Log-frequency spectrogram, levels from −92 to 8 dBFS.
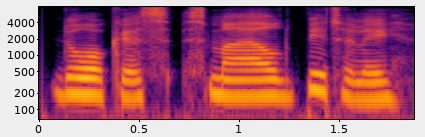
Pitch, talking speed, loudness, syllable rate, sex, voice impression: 180 Hz, 95 wpm, -16 LUFS, 4.2 syllables/s, female, very feminine, adult-like, slightly middle-aged, thin, slightly relaxed, slightly weak, slightly bright, soft, slightly muffled, fluent, slightly cute, intellectual, refreshing, very sincere, calm, very friendly, very reassuring, slightly unique, very elegant, sweet, slightly lively, very kind, modest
